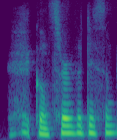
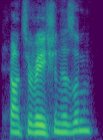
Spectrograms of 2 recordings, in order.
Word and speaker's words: conservationism: Conservative conservatism. It's not conservatism, right? Conservationism. Conservationism. Thank you.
